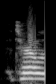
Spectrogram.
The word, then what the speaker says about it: Terell: seeing Erica so um Terell is pronounced like Carol with a t you may call me Terell you may call me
